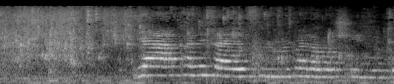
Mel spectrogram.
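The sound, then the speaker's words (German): Water is poured off washed apples in a steady, splashing stream, starting with a broad rush and settling into a gurgling, bubbling flow, with faint voices in the background. “Jetzt gießen wir das Wasser ab und dann bauen wir die Maschine auf.”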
